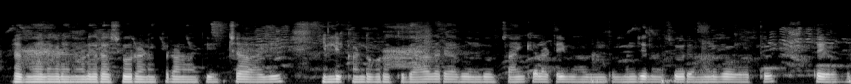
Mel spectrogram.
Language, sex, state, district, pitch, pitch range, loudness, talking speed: Kannada, male, Karnataka, Chamarajanagar, 120 Hz, 115-120 Hz, -17 LUFS, 90 wpm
